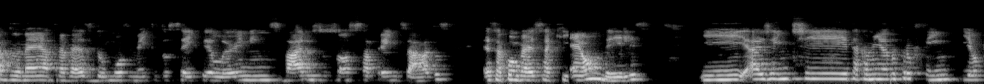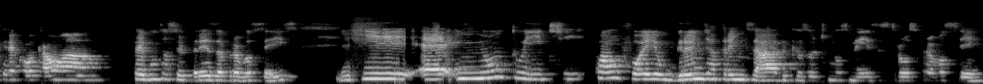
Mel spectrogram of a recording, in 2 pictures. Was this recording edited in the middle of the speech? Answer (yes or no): yes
